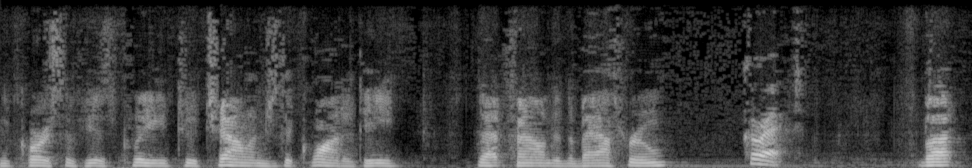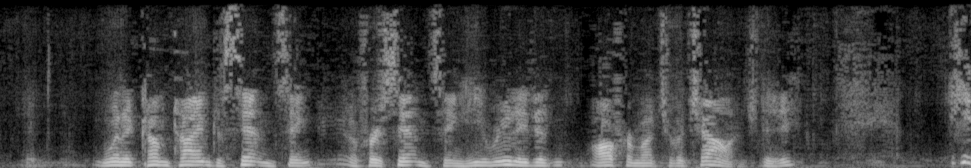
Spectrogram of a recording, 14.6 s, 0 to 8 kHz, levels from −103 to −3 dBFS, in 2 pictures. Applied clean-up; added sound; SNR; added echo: neural separator model SepFormer DNS4.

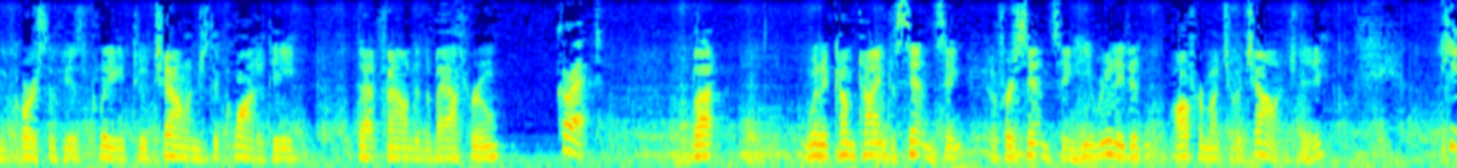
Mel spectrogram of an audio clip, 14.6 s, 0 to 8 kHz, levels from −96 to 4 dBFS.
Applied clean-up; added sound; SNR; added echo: none; Sawing; 11 dB; none.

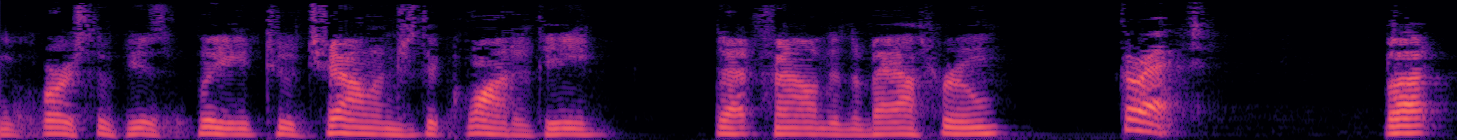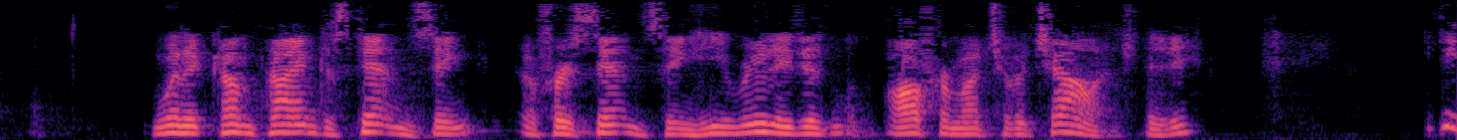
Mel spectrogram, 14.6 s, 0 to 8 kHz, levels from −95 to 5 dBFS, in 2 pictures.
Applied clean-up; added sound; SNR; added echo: neural mask model DeepFilterNet 3.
